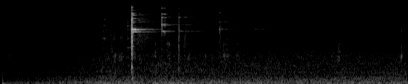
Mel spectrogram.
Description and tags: Glass Smash 4
One of the glass hits that I recorded on top of a hill in 2013.
I also uploaded this to the Steam Workshop:
break, crack, breaking, glass, shards, smashing, crunch, shatter, broken, smash, bottle, hit, fracture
